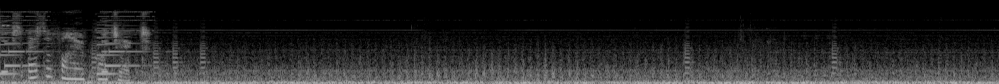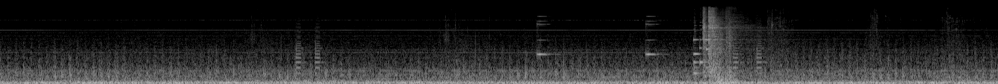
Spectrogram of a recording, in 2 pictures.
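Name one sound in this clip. Short electronic blips sound as menu items are selected.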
